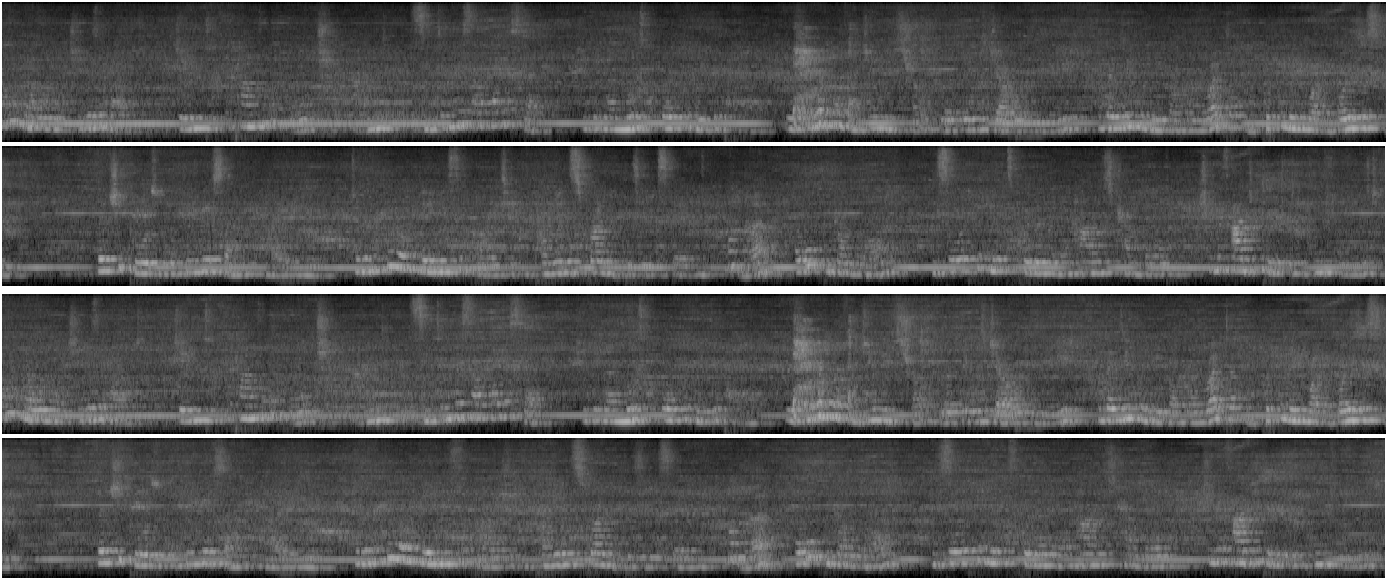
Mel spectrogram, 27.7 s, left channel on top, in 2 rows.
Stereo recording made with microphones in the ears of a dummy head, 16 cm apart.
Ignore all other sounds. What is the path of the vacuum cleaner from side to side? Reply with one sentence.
In this clip you hear the vacuum cleaner stay put.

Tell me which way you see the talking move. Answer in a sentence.
In this clip you hear the talking move to the left.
